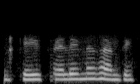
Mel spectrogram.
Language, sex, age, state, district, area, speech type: Odia, female, 18-30, Odisha, Sundergarh, urban, conversation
